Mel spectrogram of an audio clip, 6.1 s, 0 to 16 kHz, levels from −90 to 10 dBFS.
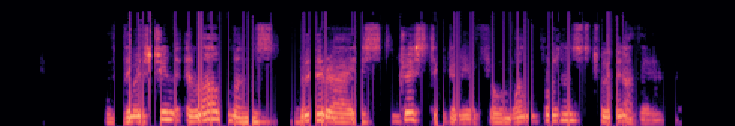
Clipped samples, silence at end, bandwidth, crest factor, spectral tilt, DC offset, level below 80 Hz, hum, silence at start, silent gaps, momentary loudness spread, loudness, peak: under 0.1%; 0.6 s; 11.5 kHz; 16 dB; -6 dB/octave; under 0.1%; -44 dBFS; none; 0.9 s; 2.35-2.42 s; 9 LU; -16 LUFS; 0 dBFS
